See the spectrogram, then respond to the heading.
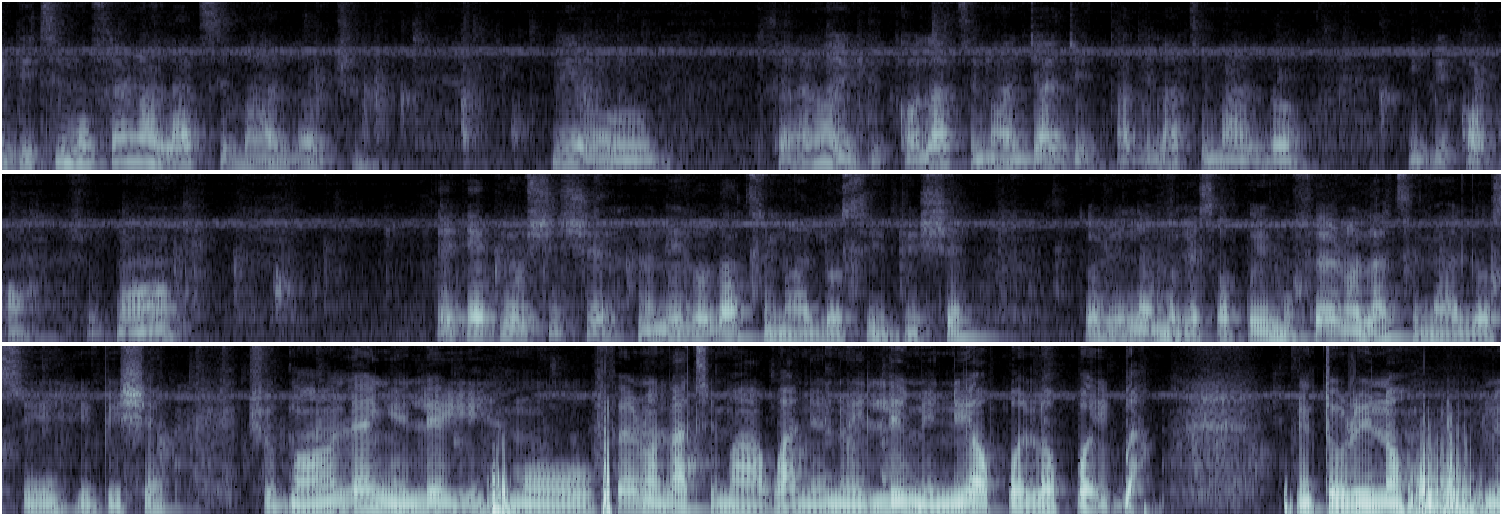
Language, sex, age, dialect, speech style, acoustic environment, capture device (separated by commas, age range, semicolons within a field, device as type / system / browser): Yoruba, female, 35-44, Nigeria - Ibadan, focused, silence, mobile / Linux / Chrome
